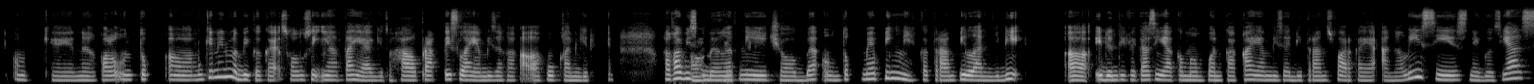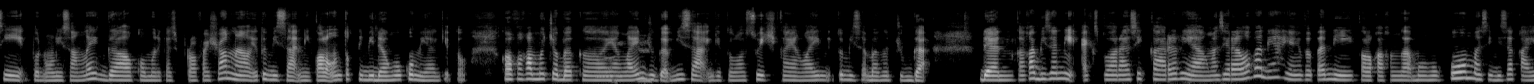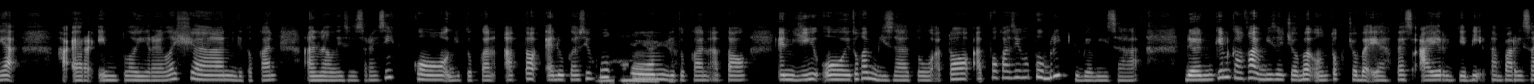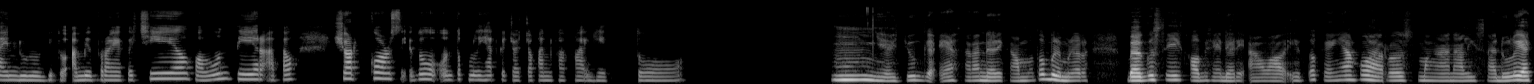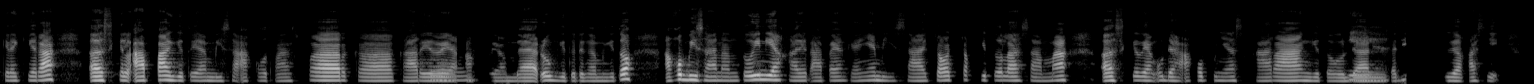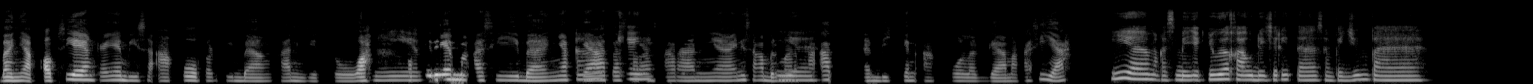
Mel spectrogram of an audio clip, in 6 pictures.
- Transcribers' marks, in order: tapping; in English: "mapping"; in English: "legal"; other background noise; in English: "switch"; in English: "HR Employee Relation"; in English: "resign"; in English: "volunteer"; in English: "short course"; in English: "skill"; in English: "skill"
- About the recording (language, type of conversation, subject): Indonesian, advice, Mengapa Anda mempertimbangkan beralih karier di usia dewasa?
